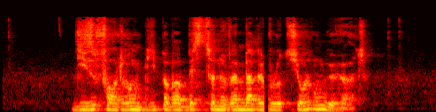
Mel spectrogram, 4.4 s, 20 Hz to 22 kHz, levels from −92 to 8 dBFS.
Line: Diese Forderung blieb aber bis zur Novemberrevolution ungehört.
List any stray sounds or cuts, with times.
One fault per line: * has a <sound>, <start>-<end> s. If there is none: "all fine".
* has a dropout, 2.6-2.7 s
